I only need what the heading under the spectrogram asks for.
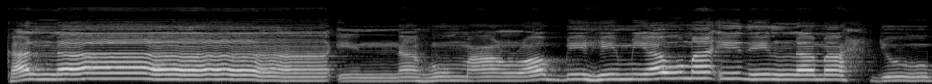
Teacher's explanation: Maka ini menjadi makna jaiz, yakni boleh ditambah dari tawassut menjadi 6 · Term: al-isba'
